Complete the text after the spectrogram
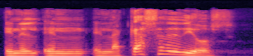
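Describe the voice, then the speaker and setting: A man's voice: mid-range voice, normal speed. Spanish man preaching in a reverberant hall. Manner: lively, asks the congregation questions. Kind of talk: sermon. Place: church service in a large hall.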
